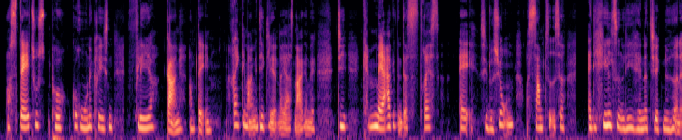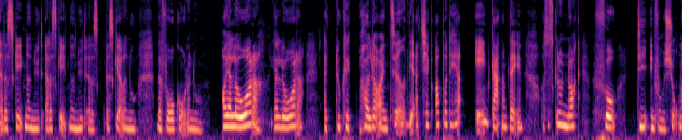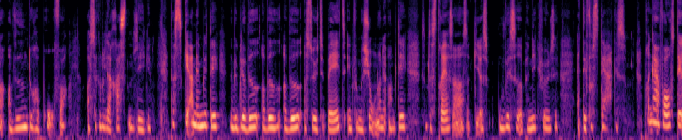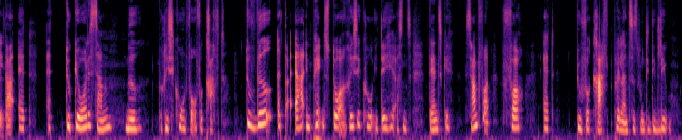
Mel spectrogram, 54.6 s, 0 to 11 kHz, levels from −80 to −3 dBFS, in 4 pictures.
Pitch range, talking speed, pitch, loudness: 190-225 Hz, 195 wpm, 205 Hz, -23 LUFS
